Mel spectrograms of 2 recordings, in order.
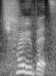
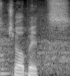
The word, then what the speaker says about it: Chobits: I always said Chobits as a kid, I don't know why. Well, it's close. You're just emphasising the O a little bit. It's Chobbits.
